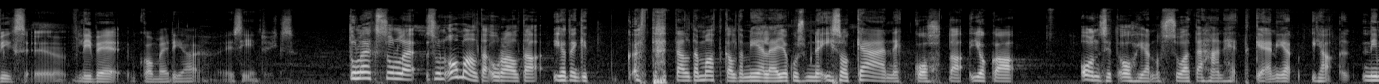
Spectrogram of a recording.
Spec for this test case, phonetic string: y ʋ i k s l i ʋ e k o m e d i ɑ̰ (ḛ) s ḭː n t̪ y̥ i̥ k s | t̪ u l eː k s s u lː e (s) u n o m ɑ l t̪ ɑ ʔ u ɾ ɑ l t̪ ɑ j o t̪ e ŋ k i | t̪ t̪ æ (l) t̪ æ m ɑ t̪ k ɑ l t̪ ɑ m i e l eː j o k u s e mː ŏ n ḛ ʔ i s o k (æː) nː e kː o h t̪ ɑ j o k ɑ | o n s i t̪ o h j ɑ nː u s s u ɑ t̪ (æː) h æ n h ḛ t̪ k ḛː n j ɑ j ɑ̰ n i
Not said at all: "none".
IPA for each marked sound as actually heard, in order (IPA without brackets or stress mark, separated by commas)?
ḛ, s, l, æː, æ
